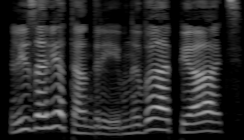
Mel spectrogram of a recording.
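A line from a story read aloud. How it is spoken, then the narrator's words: Dejected moan from another room. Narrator (Russian): Уныло простонал из гостиной отец Амвросий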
